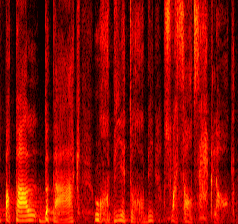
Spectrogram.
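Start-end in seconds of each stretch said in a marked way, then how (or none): 1.9-4.7 low, slow solemn intoning; solemn papal intoning. Retold or imitated. Mocking the pope's Easter blessing, slow low intoning.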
